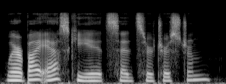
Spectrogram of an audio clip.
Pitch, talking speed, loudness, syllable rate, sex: 190 Hz, 185 wpm, -17 LUFS, 4.9 syllables/s, female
